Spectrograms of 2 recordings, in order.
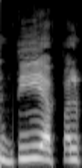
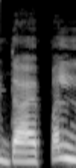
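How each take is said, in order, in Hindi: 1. शब्द 'the' 'thee' जैसा सुनाई देता है। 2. शब्द 'the' 'thuh' जैसा सुनाई देता है। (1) "तो हम इसे दी एप्पल पढ़ेंगे" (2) "द एप्पल नहीं पढ़ेंगे"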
